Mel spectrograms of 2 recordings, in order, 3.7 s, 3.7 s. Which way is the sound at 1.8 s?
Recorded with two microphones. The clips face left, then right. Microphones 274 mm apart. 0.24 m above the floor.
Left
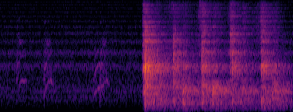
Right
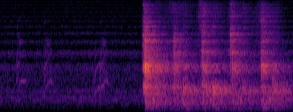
50° left (ahead or behind).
